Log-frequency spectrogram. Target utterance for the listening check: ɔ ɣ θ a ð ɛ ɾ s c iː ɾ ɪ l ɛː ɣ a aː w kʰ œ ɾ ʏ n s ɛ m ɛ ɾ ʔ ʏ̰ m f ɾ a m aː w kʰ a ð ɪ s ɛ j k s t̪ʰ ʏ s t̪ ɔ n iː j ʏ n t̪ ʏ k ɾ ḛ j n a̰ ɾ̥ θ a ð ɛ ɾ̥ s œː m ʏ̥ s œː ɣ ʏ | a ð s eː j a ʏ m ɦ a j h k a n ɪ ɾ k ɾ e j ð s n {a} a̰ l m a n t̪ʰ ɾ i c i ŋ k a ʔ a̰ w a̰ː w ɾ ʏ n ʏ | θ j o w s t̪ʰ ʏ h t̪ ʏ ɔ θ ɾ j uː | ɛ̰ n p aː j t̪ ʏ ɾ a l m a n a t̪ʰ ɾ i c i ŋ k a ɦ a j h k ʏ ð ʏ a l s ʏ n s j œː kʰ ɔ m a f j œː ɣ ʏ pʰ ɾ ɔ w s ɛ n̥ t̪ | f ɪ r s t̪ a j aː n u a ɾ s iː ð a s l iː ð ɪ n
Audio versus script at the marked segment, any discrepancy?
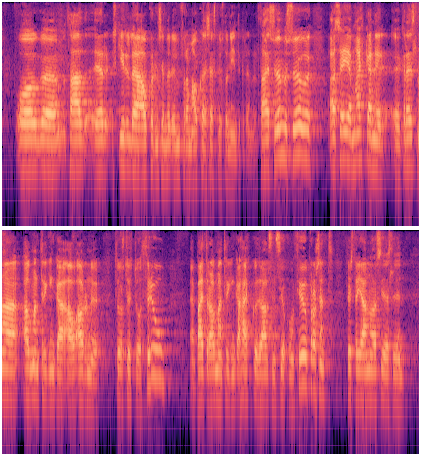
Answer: no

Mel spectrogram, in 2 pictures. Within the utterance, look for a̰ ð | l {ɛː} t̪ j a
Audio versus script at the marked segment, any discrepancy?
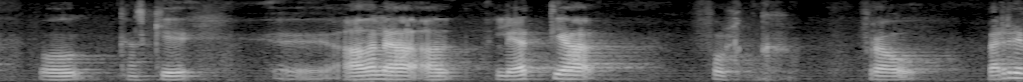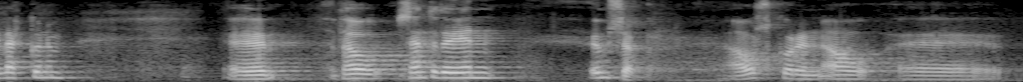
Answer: no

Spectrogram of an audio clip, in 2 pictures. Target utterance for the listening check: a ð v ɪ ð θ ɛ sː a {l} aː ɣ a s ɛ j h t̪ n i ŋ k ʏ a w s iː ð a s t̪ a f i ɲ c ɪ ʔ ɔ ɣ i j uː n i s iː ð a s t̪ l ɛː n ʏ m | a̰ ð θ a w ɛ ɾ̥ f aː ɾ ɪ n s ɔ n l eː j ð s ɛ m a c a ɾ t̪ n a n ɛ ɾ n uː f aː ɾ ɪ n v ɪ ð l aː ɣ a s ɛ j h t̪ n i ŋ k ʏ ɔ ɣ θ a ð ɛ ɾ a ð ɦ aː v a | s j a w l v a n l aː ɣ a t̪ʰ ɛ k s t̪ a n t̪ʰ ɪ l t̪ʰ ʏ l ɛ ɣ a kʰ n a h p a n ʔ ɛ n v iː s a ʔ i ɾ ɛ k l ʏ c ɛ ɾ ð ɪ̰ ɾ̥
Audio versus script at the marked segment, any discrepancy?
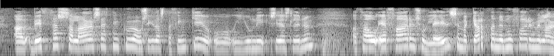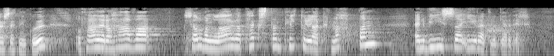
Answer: no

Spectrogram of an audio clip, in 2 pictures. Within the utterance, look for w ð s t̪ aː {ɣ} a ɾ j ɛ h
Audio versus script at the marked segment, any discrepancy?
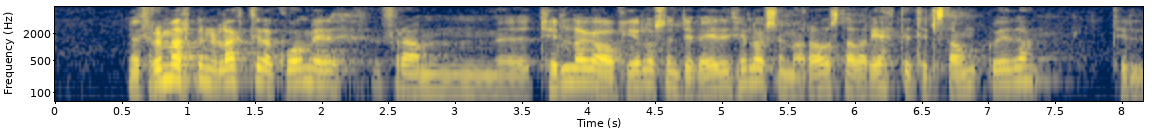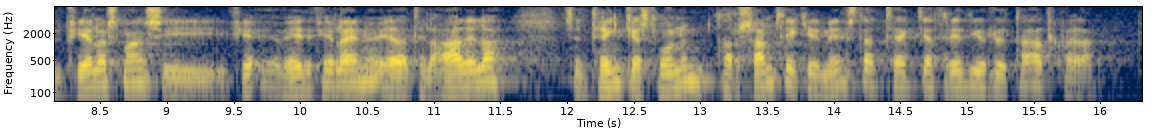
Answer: yes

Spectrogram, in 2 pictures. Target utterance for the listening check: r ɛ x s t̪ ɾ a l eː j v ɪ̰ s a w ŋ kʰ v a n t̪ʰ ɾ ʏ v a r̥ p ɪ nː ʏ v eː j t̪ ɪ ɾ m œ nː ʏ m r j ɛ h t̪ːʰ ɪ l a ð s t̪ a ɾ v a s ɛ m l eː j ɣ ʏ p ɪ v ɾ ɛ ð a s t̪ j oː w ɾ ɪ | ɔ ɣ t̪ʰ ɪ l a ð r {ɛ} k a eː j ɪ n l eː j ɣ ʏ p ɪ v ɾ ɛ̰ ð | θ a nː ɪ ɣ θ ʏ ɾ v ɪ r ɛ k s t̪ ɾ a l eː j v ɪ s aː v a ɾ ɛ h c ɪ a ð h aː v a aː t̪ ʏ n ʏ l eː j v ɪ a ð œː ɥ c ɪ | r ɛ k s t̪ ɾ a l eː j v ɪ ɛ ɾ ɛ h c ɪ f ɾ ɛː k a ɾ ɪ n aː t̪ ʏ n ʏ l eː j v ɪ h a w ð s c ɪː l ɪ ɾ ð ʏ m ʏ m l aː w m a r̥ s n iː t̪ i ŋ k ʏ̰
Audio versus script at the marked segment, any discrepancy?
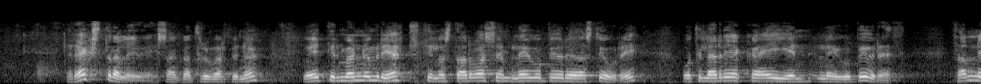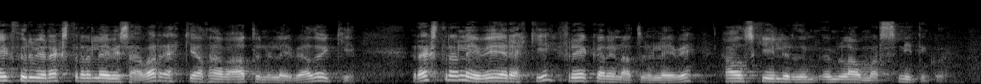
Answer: yes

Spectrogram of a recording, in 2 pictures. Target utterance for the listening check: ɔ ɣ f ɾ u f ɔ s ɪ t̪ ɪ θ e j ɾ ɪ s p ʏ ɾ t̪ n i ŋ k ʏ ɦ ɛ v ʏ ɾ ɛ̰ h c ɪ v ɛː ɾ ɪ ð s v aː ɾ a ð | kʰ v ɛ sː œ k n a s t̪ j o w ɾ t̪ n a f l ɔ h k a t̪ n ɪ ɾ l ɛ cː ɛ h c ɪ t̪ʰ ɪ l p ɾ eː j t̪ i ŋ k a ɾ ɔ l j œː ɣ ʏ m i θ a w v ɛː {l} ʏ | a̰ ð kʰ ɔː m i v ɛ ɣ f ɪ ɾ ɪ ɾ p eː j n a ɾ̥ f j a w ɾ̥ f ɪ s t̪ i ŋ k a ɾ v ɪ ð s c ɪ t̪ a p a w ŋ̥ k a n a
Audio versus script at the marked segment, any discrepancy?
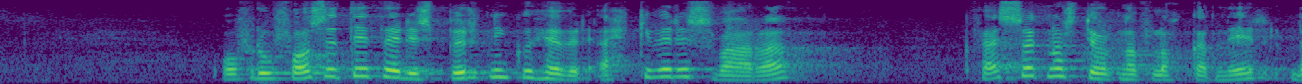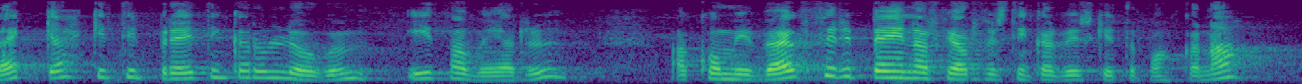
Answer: yes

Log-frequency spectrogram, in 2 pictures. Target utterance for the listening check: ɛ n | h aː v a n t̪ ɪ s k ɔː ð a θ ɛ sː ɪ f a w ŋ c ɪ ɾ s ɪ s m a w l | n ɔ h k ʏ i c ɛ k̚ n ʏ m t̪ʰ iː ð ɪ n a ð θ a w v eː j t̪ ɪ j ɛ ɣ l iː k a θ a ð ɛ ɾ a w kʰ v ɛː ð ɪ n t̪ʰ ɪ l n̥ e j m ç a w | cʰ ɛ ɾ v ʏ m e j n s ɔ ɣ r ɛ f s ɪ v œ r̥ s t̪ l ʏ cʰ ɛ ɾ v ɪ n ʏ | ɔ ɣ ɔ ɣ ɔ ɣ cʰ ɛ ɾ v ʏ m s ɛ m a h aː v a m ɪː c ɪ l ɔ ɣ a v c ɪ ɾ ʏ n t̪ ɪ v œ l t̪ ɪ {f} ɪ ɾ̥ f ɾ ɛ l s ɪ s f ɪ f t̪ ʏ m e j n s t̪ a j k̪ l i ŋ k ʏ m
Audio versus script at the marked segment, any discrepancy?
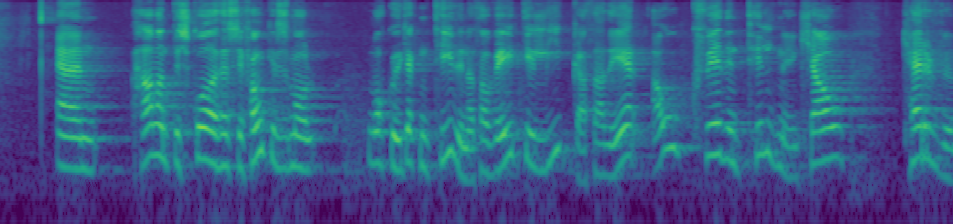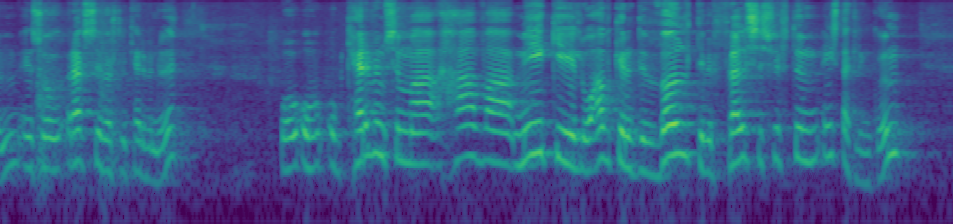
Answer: yes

